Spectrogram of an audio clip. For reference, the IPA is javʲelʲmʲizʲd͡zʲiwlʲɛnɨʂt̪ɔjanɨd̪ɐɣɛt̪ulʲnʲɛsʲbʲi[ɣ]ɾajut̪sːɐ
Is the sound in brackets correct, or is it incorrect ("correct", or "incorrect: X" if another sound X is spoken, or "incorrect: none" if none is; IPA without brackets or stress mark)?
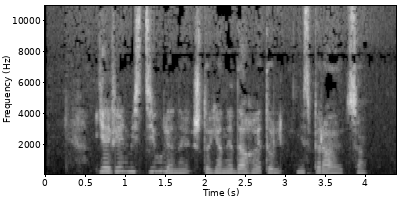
incorrect: none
